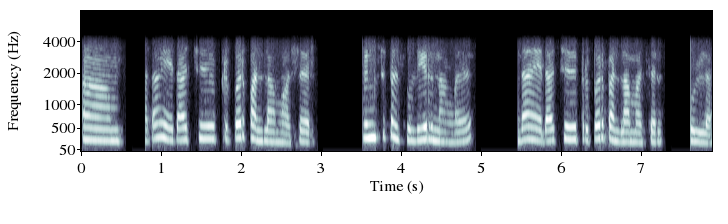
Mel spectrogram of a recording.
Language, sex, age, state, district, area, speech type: Tamil, female, 30-45, Tamil Nadu, Viluppuram, urban, conversation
